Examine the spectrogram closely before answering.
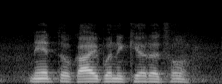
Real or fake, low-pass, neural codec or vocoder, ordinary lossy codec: fake; 7.2 kHz; codec, 16 kHz, 0.5 kbps, X-Codec, WavLM features, trained on Multilingual LibriSpeech; Opus, 64 kbps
